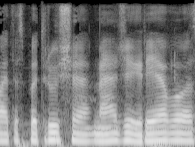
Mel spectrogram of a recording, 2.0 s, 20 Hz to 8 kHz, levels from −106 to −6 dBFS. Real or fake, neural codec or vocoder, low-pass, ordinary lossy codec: real; none; 7.2 kHz; AAC, 48 kbps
